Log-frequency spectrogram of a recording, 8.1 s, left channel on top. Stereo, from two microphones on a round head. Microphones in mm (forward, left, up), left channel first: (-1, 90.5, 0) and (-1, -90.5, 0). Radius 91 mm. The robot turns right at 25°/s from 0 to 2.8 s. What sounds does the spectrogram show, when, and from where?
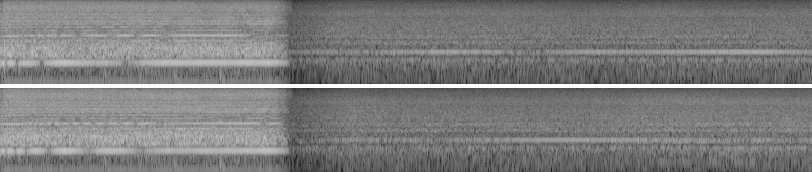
Only background noise.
